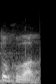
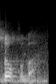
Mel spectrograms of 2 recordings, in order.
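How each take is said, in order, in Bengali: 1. শব্দটি একটি সাধারণ t ধ্বনি দিয়ে শুরু। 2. শব্দটি th ধ্বনি দিয়ে শুরু। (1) "তুকবা করে দিয়েছে" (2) "আসলে সুকবা"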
